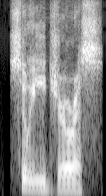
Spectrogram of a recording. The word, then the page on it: sui juris: American English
